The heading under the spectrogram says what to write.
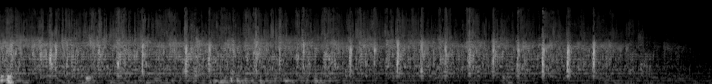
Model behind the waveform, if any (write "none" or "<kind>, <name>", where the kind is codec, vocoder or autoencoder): vocoder, BigVGAN v2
